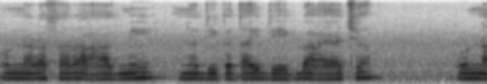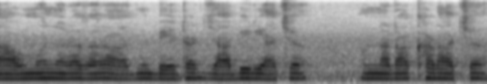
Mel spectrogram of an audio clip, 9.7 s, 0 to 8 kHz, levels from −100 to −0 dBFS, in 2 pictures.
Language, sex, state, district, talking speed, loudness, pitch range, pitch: Rajasthani, male, Rajasthan, Nagaur, 145 wpm, -17 LUFS, 130-140 Hz, 135 Hz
